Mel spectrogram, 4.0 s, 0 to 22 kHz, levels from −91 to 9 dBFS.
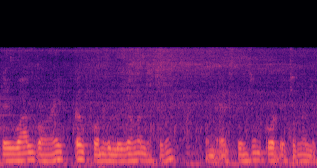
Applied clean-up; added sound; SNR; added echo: none; Frying (food) / Dishes, pots, and pans; 14 dB; reverberation time 0.2 s.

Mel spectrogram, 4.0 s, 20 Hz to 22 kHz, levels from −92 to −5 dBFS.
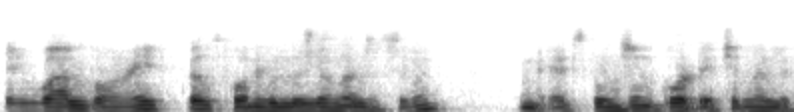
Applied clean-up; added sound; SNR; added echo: neural mask model DeepFilterNet 3.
